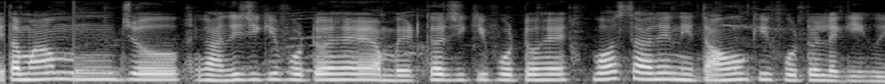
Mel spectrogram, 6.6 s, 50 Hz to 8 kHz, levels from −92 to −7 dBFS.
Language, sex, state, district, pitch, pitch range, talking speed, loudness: Hindi, female, Bihar, Gopalganj, 200 Hz, 190-215 Hz, 190 wpm, -21 LUFS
